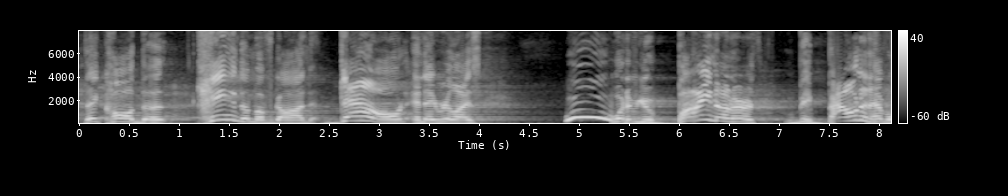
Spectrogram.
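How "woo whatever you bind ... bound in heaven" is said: excited disciples. Retold or imitated. Disciples return thrilled with power.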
